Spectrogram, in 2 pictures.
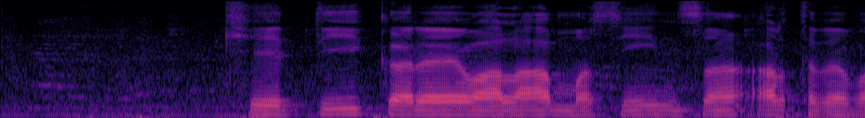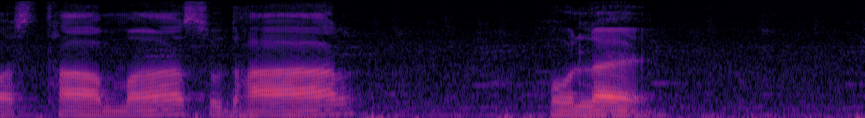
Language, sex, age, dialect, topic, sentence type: Maithili, male, 51-55, Angika, agriculture, statement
